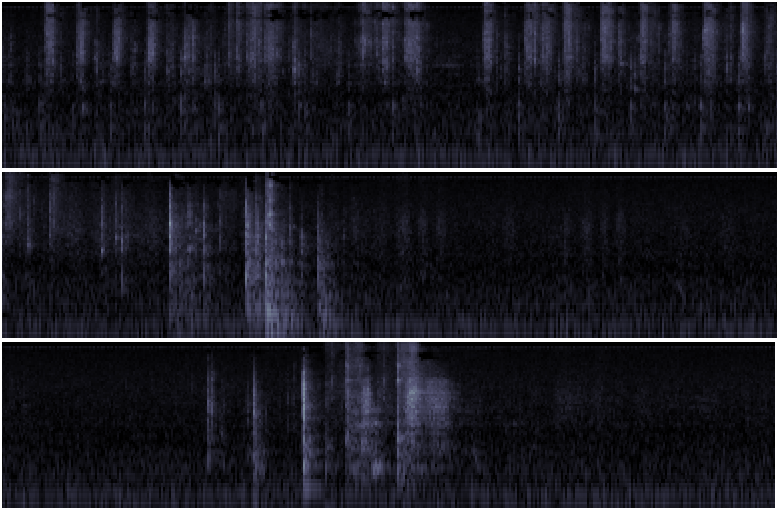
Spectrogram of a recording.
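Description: Hand-held plastic trigger spray bottle squirting water onto fabric seams, many quick squirts in a row over the first six seconds or so. Later come a louder knock about eight seconds in and a few more handling knocks and a short hiss near the end.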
